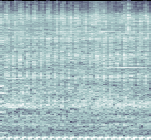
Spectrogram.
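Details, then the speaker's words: Yamaha Mio J fuel-injected scooter that had lost compression (damaged valve); compression now partly restored after adding oil. It starts but runs rough: fast harsh lumpy thumping, cause suspected, not confirmed; injector judged fine. "Nah, nyala kan, tetapi suara mesinnya kasar ini guys."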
